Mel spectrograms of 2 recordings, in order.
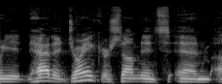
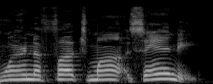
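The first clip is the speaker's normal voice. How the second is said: high, heated retold demand; pitched-up furious retelling; angry demand; 9 semitones higher than usual. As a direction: fire the question at him. Retold furious call to friend.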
